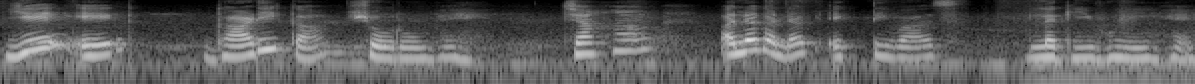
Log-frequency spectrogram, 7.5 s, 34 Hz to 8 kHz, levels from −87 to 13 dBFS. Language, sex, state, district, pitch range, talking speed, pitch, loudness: Hindi, female, Madhya Pradesh, Dhar, 175-220 Hz, 105 wpm, 190 Hz, -19 LUFS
